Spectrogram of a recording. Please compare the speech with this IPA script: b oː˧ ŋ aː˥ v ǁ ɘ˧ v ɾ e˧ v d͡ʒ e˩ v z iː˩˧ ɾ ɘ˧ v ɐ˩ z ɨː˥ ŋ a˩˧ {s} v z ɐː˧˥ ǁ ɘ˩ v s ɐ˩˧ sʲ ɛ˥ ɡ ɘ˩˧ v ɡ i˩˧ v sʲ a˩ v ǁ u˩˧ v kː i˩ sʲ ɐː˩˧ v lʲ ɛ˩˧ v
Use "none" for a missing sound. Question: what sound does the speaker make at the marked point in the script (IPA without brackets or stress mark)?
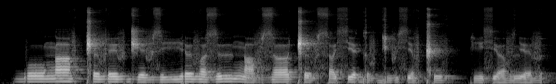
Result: none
